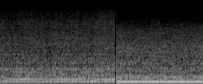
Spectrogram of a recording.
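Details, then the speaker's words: Whirlpool top-load washer with two-speed motor, heavy jeans and towels load, final top-speed spin: climbs and settles into a steady, even low hum with no knocking or scraping; spinning fast, healthy. "we're back into the final spin here top speed I'll go and lift this up and show you one that the lid switch works it's going to kick in and stop this machine but to that it is spinning nice and fast you can see here it sounds great"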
